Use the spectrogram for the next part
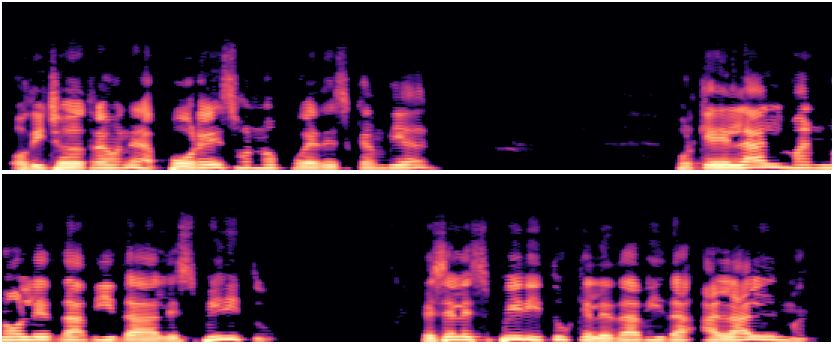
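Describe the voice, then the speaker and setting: A man's voice: sits high, fairly even intonation, measured pace, darkish tone, smooth. A man preaching a sermon as pastor, speaking conversationally, asking his congregation questions and acting out what people say to him.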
